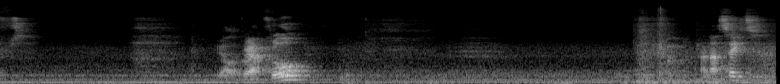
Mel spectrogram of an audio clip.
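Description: An elevator motor hums steadily.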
